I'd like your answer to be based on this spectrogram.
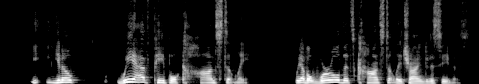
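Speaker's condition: No condition

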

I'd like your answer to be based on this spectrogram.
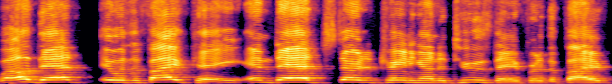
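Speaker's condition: Cerebral palsy; wheelchair user

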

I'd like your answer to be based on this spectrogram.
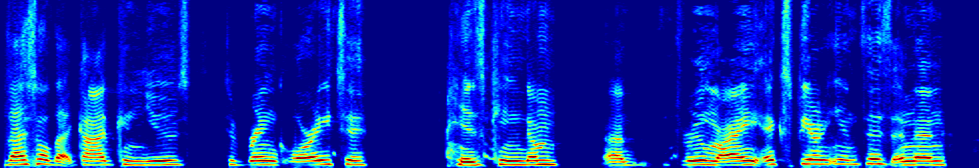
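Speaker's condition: Spastic cerebral palsy

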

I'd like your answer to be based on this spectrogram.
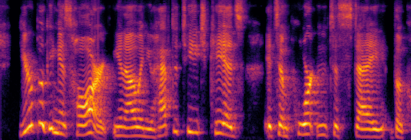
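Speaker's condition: No condition

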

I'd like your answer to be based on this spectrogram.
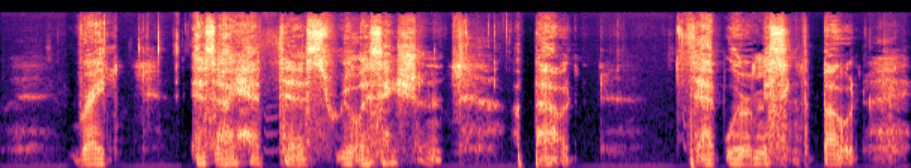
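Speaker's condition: Abductor spasmodic dysphonia; much breathiness

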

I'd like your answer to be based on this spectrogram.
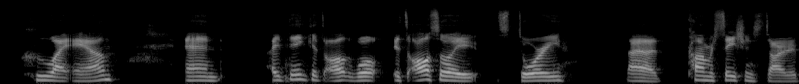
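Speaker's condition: Cleft lip and palate; hole in upper lip

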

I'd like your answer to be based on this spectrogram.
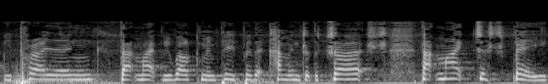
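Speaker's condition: Deafness; relies on lip reading

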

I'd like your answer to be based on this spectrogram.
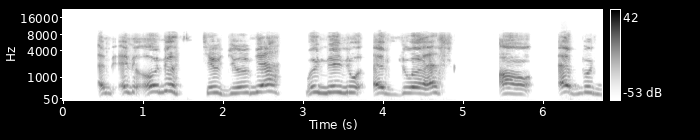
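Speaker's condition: Cerebral palsy; present from birth, uses power wheelchair; affects speech, noticeably

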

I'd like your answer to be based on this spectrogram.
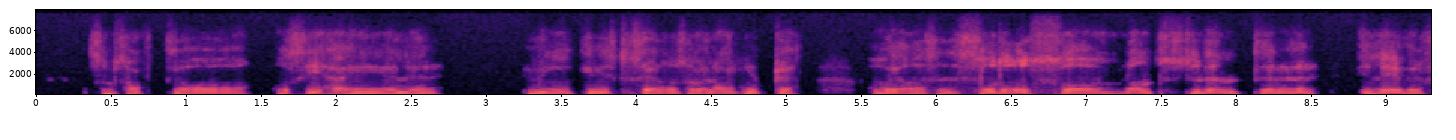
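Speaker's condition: Parkinson's disease; daily exercise since age 60

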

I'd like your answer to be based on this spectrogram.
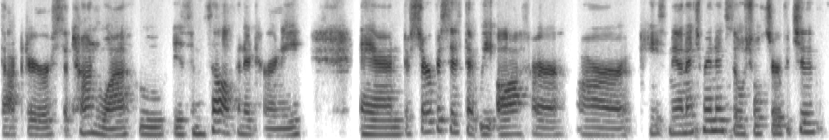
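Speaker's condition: Deafness, deaf and oral, cochlear implants; uses spoken Language, also uses American Sign Language

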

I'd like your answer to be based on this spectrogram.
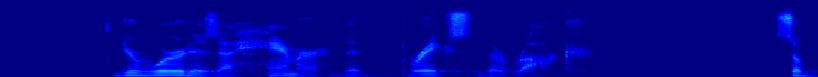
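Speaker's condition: No condition

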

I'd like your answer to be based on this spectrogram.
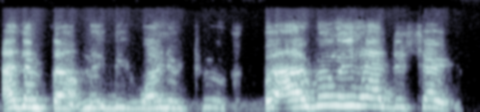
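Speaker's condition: Cerebral palsy; speech impairment, voice sounds different, strangers wrongly assume cognitive disability on hearing voice

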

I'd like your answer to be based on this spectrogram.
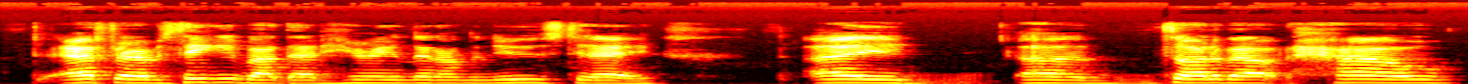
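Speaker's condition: Cerebral palsy; cerebral palsy since childhood

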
